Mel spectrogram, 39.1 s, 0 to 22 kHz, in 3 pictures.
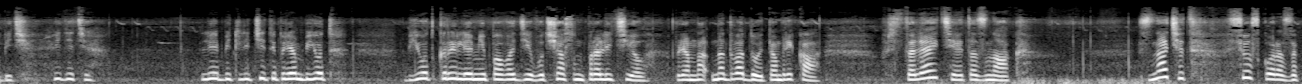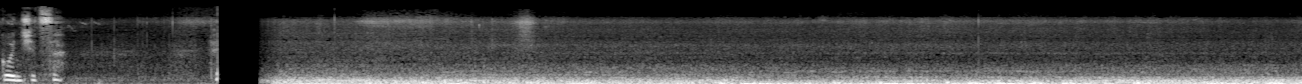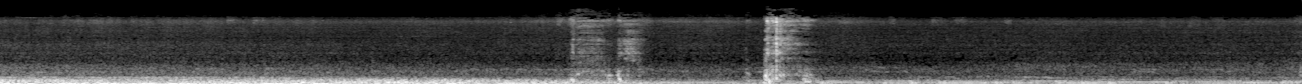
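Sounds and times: road and engine rumble in car: 15.6s - 39.0s.

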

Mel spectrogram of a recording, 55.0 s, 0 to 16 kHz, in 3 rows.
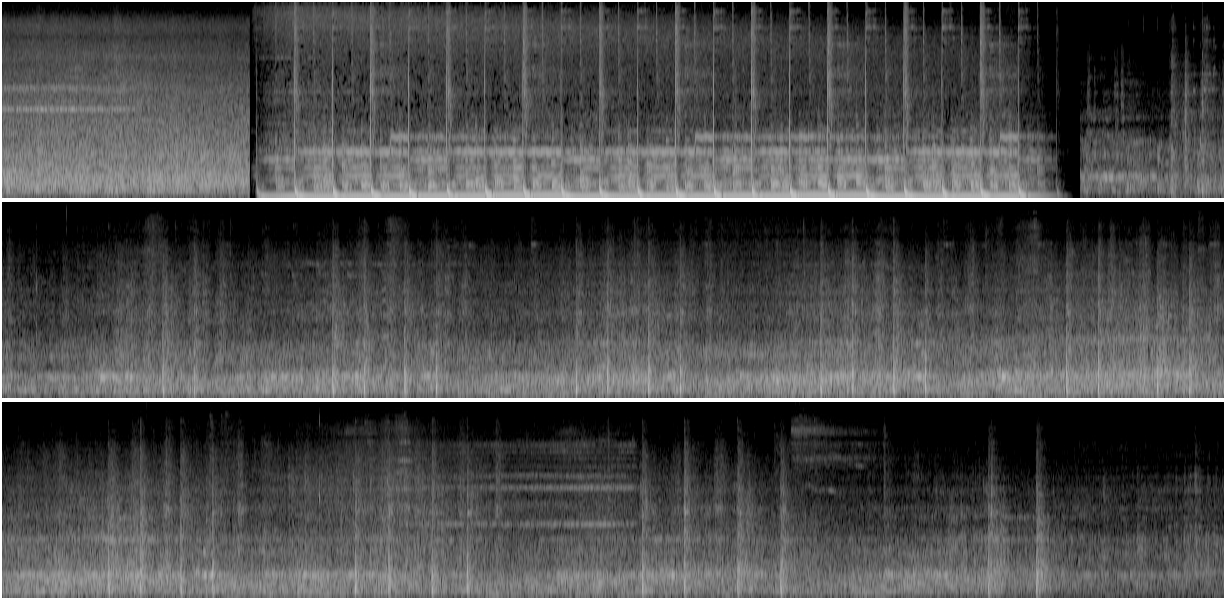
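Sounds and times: electric train rumbling past: 0.0s - 15.8s, 18.4s - 55.0s
thin high whine: 42.7s - 46.2s
wheels clicking over rail joints: 53.2s - 55.0s.

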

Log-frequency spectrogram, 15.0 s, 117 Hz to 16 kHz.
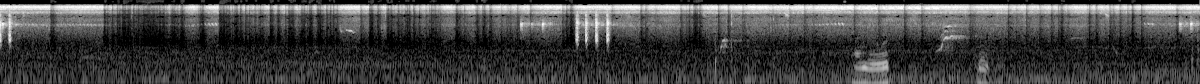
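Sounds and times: small bird chirping: 0.0s - 1.3s, 4.2s - 4.7s, 5.4s - 15.0s
steady low rumble: 0.0s - 15.0s.

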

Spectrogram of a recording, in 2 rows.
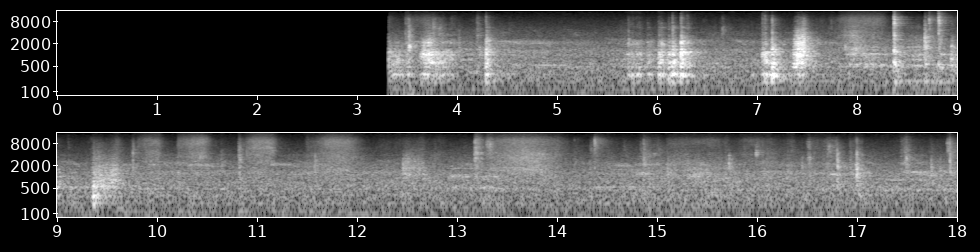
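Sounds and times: paper sliding on wooden table: 9.4s - 14.1s.

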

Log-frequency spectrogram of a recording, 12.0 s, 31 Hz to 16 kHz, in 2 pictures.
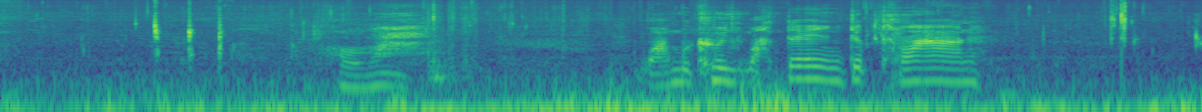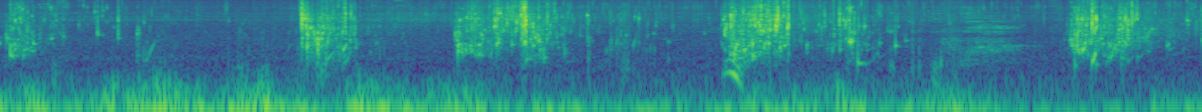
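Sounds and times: steady low rumble: 0.0s - 12.0s
water splashing and sloshing: 5.5s - 6.8s, 7.5s - 12.0s.

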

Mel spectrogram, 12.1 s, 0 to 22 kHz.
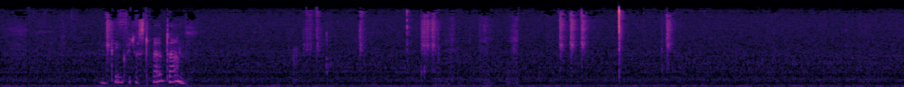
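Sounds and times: low steady hum: 0.0s - 12.0s
sharp click: 7.4s - 9.0s.

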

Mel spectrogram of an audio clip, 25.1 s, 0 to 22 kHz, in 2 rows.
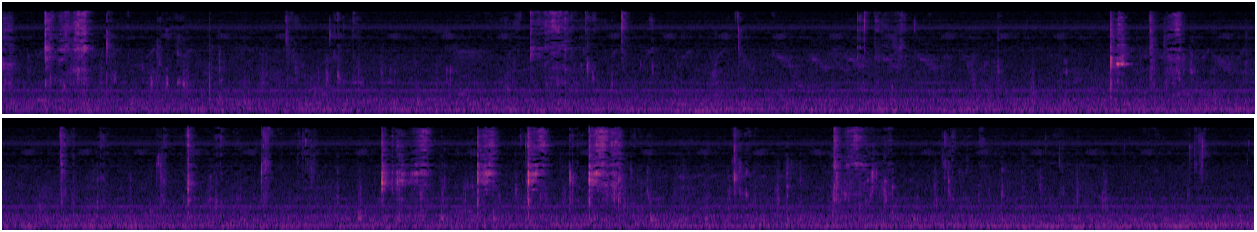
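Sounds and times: fork scraping ceramic plate: 0.0s - 1.1s, 5.2s - 5.8s, 11.0s - 12.0s, 16.3s - 18.8s.

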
